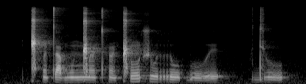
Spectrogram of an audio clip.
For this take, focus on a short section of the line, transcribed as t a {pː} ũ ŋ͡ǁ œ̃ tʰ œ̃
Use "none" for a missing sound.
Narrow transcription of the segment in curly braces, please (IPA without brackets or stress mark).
b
